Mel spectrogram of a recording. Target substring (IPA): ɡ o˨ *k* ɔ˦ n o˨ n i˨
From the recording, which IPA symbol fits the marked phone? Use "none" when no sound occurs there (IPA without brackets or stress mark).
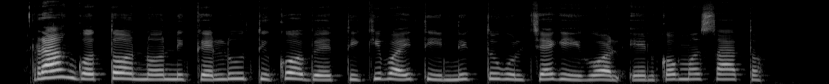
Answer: t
